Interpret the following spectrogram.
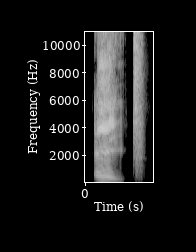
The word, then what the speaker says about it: eight: maybe you saw that there's an e IgH and it all those letters just make the sound a a long a yes these are ghost letters hmm interesting okay you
